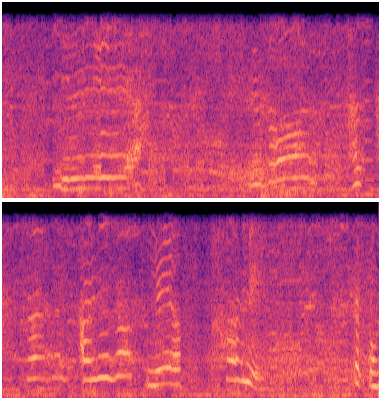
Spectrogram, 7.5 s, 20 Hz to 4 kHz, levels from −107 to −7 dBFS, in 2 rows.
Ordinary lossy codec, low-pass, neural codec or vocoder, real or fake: none; 3.6 kHz; codec, 16 kHz in and 24 kHz out, 0.6 kbps, FireRedTTS-2 codec; fake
